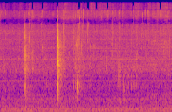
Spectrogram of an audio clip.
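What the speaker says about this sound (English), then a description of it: "We're just going to slowly drop these potatoes in there and let them cook till they're completely done." Potatoes cook in a pot of boiling water alongside a batch of green beans, giving a soft continuous bubbling with a few sharper pops and splashes, quiet and close with no talking.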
